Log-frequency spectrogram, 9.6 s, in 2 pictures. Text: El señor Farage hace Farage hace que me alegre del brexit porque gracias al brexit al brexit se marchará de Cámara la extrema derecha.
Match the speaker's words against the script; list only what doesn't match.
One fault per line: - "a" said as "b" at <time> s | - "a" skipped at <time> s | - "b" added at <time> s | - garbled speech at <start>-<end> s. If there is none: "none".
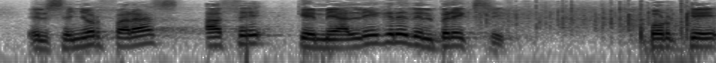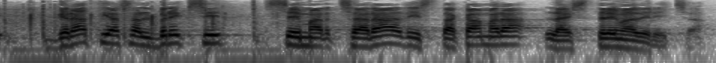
- "Farage hace" skipped at 1.8 s
- "al brexit" skipped at 6.3 s
- "esta" added at 7.5 s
